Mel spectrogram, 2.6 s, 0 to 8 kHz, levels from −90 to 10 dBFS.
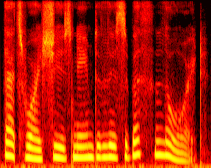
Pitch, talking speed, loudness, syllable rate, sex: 195 Hz, 160 wpm, -16 LUFS, 4.5 syllables/s, female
